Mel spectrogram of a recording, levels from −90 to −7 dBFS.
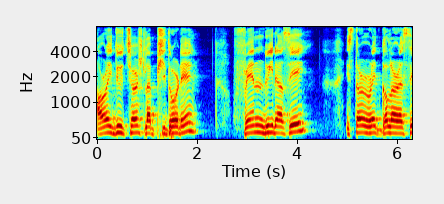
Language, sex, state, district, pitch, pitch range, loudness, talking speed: Nagamese, male, Nagaland, Dimapur, 180 Hz, 165-185 Hz, -12 LUFS, 125 wpm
